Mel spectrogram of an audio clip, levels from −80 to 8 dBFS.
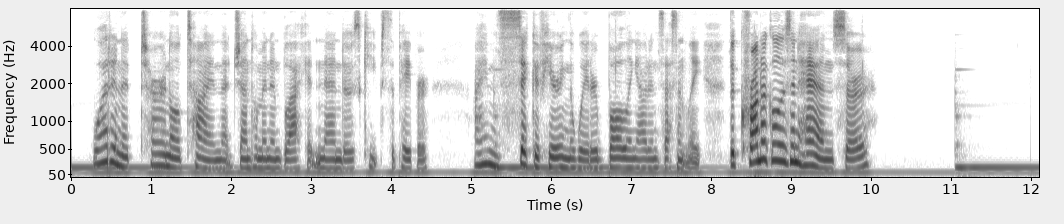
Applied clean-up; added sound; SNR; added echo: none; Keyboard (musical); 15 dB; none.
